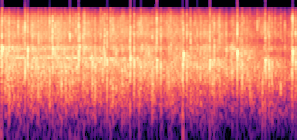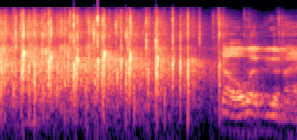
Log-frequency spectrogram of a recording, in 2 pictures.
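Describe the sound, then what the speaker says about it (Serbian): An audience applauds at a book launch in a cultural centre in Pećinci, with dense, loud, continuous clapping for about five seconds before it cuts off and a voice begins speaking. "Ja molim da sad samo jedan aplauz."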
